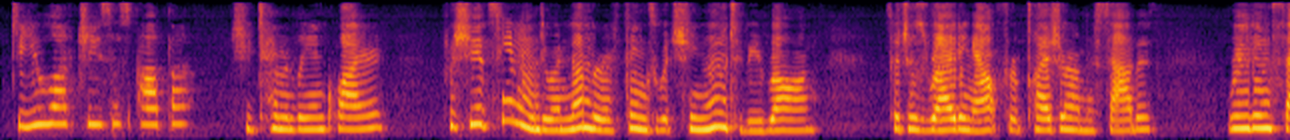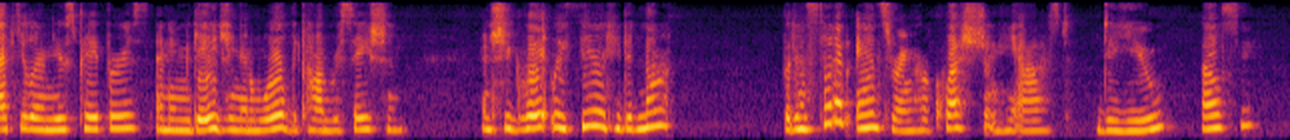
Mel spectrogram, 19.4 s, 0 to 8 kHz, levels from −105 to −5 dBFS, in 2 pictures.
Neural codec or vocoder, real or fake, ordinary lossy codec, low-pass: codec, 44.1 kHz, 7.8 kbps, Pupu-Codec; fake; MP3, 64 kbps; 7.2 kHz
